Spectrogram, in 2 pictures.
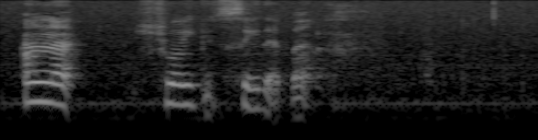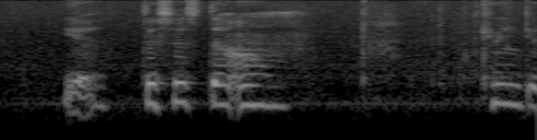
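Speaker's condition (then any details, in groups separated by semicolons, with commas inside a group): Speech impairment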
